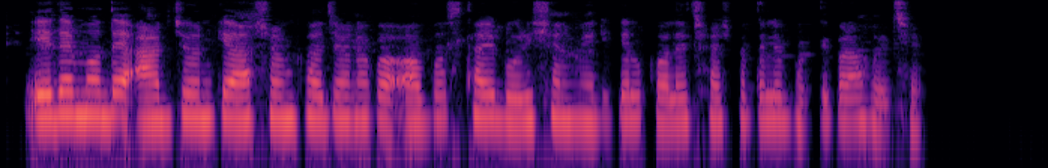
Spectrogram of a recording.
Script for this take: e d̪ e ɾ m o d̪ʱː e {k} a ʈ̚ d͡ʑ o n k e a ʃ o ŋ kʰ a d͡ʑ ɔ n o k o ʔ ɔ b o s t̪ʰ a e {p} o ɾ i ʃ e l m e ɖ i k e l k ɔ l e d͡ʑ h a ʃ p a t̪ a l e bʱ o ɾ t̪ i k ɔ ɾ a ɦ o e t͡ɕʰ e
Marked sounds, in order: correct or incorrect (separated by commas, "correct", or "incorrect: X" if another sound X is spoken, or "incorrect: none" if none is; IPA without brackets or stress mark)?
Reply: incorrect: ʔ, incorrect: b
